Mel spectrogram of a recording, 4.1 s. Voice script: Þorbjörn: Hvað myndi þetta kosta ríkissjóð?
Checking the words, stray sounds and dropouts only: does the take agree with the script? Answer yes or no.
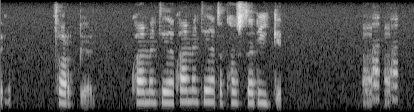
no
